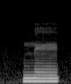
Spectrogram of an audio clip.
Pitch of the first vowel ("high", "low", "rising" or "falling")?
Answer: high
